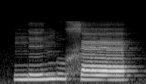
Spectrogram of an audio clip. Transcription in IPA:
ŋ e ŋ ɯ x æ

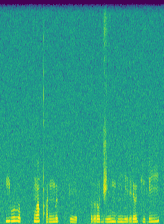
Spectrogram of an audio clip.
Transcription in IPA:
j u ð o kː ũ qʼ e̤ ŋ͡m ø kː e̤ | r o d͡ʒ e̤ m u ŋ͡m i r ø kʲ e̤ ɗ i

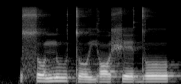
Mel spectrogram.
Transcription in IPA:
s o˧ n u˧ t o˨ j ɔ˨ ʃ e˧ d o˦

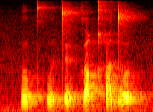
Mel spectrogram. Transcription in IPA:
ʊ˧ kʷʰ e˨ t̪ ø˨ k ʊ˦ qʰ ʊ˨ d ʊ˦

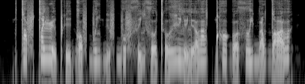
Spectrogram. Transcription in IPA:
tˤ ɐ f tˤ o lʲ ɭ ḭ pʼ ḭ ɡ ɔ̰ f b ɔ ʎ ɠ ḭ f b o f θ ḭ ʎ θ o̰ tʼ o̰ ɣ i lʲ ɔ̰ lʲ ḭ lˠ i lˠ ǃʰ ɔ ɠ ɔ̰ θ o j ɠ ɔ̰ ʎ dˤ ḭ lˠ

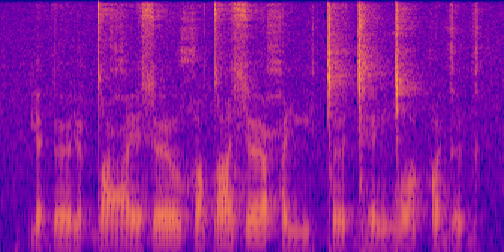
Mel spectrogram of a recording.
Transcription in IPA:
pʲ a˨ ɡ ɾ œː˨ ɾ y˦ ɡ dˤ u˨ ʕ ɛː˨ z œː˦ o̯ χʷ e˨ dˤ ɛ˦ e̯ z œː˦ ħ i˨ mʲ ə˨ ǀ əː˦ ɡ͡ǀ ɛː˦ ŋ͡ǀ ɔ˨˦ qʷ i˦ ɡ ə˦ ɡ

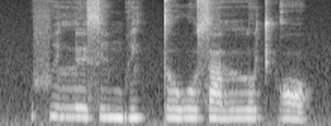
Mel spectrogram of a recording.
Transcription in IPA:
f i lː e s i m b i lʲ tː ɤ w o s a lː o t͡ʃ ɡ ɔ

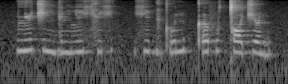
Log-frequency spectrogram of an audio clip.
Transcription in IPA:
lʲ ɨ t͡ʃ i ŋ ɟ ø n ʎ i ç xʲ ə ç | ç i ɡʲ ʊ kʼ u n | kʼ ə f u ǀ ɔ t͡ʃ ə˞ n

